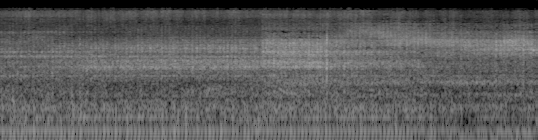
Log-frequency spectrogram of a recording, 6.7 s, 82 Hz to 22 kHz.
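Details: Hyundai car with about 342,000 km: steady, even idle with light regular beat and some hiss, no knocks or misses; engine sounds healthy and workable.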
